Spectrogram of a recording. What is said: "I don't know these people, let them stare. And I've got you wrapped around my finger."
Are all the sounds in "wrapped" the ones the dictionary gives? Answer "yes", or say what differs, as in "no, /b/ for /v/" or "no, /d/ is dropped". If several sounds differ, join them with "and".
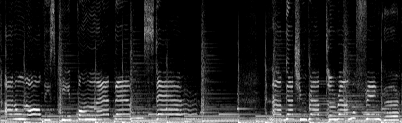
yes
